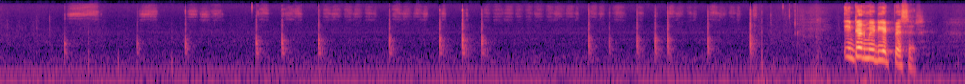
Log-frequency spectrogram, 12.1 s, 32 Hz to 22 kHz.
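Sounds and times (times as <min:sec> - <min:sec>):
low electrical hum: 0:00.0 - 0:12.0
pen scratching on paper: 0:00.8 - 0:09.6.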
